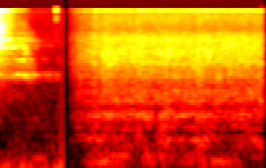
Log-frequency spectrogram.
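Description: Boiled potato slices deep-frying in a pan of oil: a steady sizzle that starts about half a second in.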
